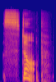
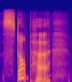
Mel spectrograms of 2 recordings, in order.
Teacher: At the end of words, especially for British English, that aspiration is usually reduced or even absent.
